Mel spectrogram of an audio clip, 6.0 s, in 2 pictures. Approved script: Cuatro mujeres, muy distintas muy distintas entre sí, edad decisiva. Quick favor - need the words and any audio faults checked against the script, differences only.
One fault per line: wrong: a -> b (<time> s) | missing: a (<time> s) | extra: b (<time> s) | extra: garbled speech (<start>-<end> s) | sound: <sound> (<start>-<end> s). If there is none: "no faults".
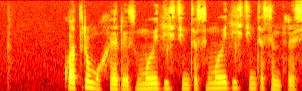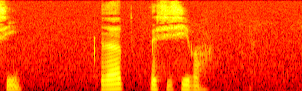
no faults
